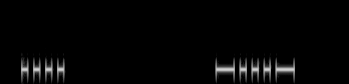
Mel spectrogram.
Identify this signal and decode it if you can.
Morse code, heard as a keyed tone, about 20 wpm, spaced as for 5 wpm, 700 Hz. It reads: H<BT>
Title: 254 Lesson 41d - Period - Two Characters 20wpm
